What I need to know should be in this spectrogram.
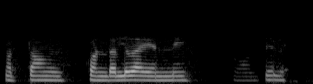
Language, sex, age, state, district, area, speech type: Telugu, female, 18-30, Andhra Pradesh, Eluru, rural, conversation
